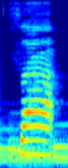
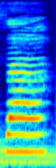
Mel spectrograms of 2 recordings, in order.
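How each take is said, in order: First: The syllable is said with a low, heavy, glottal tone. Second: The syllable is said with a level tone.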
